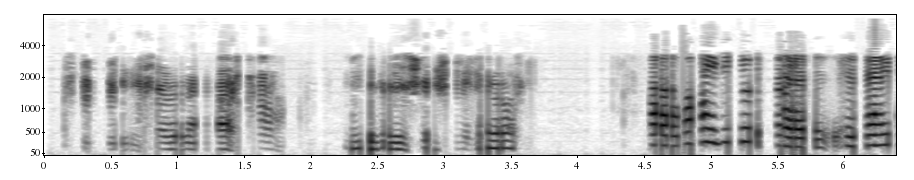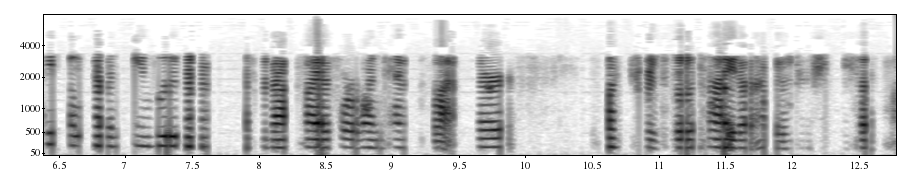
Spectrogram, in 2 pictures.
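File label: police radio scanner traffic, Mesa Simulcast; MESA PD 1 Fiesta; MesaPoliceDep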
